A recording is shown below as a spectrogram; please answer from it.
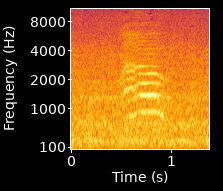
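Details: Pet cat meowing in reply to being asked to say hello indoors: a single short harmonic meow rising then falling, about half a second long, over quiet room noise.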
